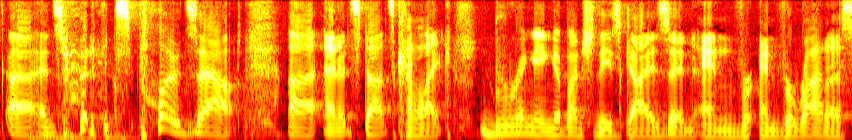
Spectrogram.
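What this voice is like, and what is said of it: Usual voice. Nothing is said of it.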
